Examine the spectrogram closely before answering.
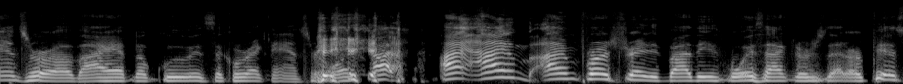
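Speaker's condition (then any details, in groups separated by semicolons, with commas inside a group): Cerebral palsy; voice always shot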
